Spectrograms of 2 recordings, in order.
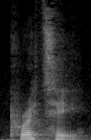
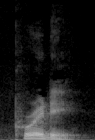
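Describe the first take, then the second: First: The middle T is a clear T sound. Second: The middle T sounds like a soft D. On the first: It sounds British. "in British English, these words sound like" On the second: It sounds American. "you should not pronounce it like D, because this is what Americans do"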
